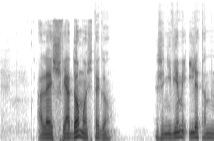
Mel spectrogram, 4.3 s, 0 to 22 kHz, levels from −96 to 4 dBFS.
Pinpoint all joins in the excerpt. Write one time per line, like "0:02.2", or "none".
none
